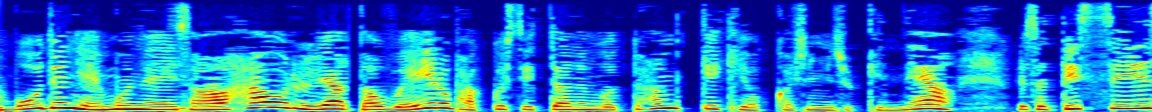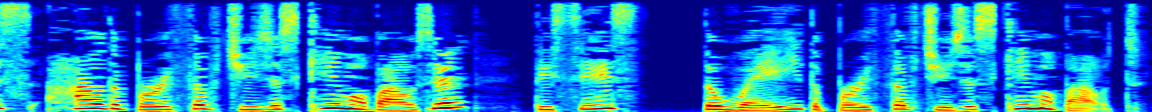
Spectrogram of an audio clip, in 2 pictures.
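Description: A woman hosting a radio English lesson, explaining step by step and slowly repeating each example sentence. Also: fairly high pitch, no echo. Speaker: radio English teacher host.

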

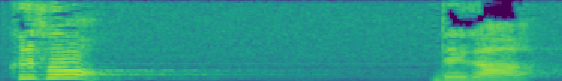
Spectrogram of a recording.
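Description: Woman lecturer, middle-aged, high voice, animated acted-out dialogue, long hall echo. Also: extremely slow. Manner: lively, acts out dialogue in shifting voices. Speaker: professor giving a parenting lecture. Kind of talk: lecture with acted-out parent and child quotes.

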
